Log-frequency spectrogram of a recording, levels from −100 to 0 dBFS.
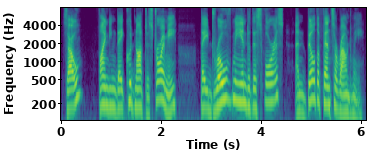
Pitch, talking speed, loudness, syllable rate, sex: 185 Hz, 185 wpm, -19 LUFS, 5.2 syllables/s, female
